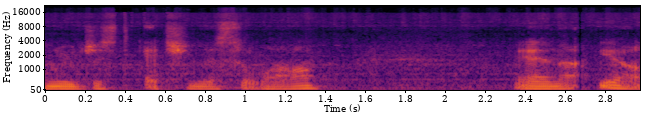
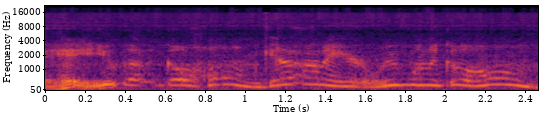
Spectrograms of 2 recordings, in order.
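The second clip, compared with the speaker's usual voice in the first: much higher, squeaky mock voice of the guys; high mock voice, coworkers telling him to go home; mock coworkers' voice. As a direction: pitch way up to mimic coworkers shooing you out. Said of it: "and they'd say".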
